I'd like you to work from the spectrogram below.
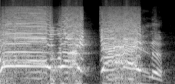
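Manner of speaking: very high, loud shocked yell; real fright; startled shout. Real, not acted. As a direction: jump out of your skin. Jump scare by screaming painting.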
